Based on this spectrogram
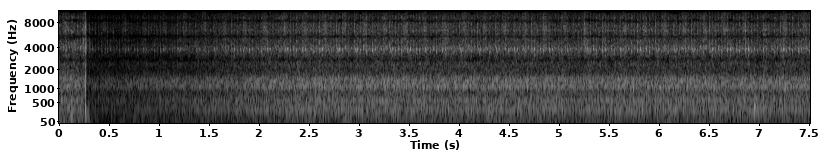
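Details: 2006 Mitsubishi Eclipse GT petrol engine at idle: light, fairly regular ticking about four a second; source unknown.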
